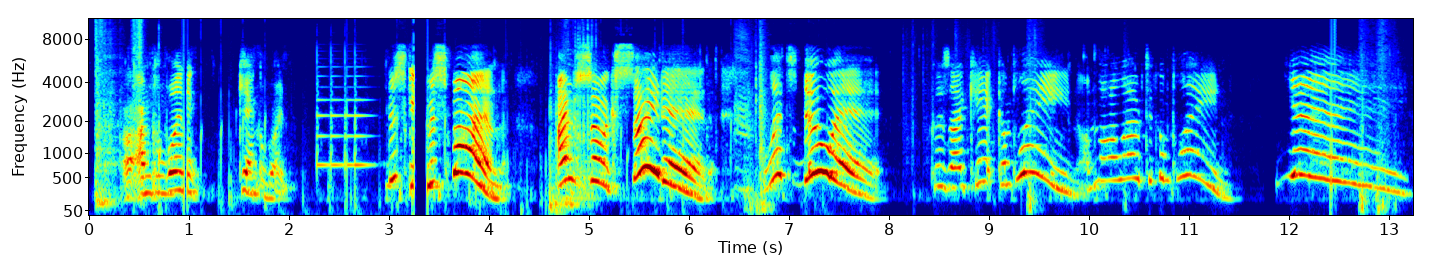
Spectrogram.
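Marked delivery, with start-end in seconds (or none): 3.0-13.2 high, put-on cheer; sarcastic fake enthusiasm. Player forbidden to complain about the game, sarcastic fake enthusiasm. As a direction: gush far too brightly, voice pitched way up. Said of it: "I was being sarcastic".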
